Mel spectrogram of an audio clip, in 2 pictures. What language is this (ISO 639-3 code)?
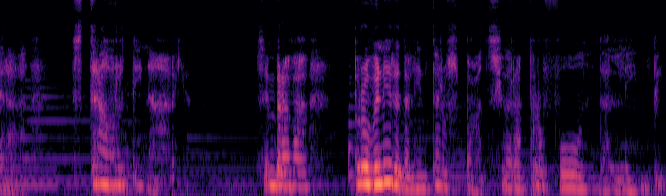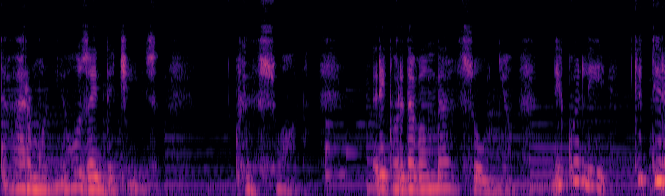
ita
